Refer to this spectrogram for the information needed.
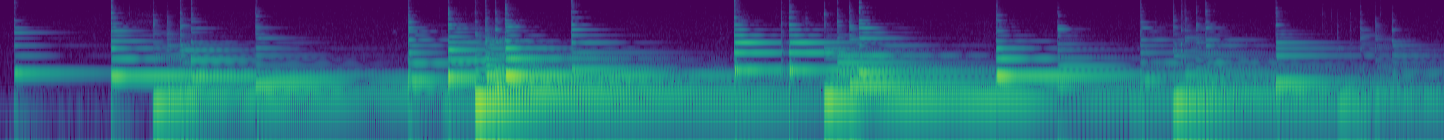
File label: harp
